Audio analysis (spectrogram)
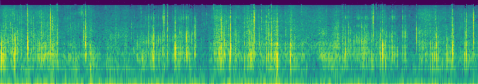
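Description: Long acrylic nails tap and scratch across the marbled cardboard cover of a composition notebook and press its block of thick crinkled paper pages. The result is a continuous dry crinkling and crunching, scattered with sharp, bright clicks and scratchy bursts.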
